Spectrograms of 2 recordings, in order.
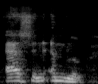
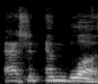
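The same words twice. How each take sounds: First: Emblu ending in an 'oo' sound; preferred pronunciation. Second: Embla ending in an open 'ah'; alternative pronunciation. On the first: Teacher giving the right form, Emblu said with a final 'oo'. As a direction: say Emblu as 'EM-bloo'. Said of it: "it's ash in Emblu". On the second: Teacher giving what some people say, Embla said with a final 'ah'. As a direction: say Embla as 'EM-blah'. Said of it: "sometimes people say Embla". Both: Shown as a demonstration.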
